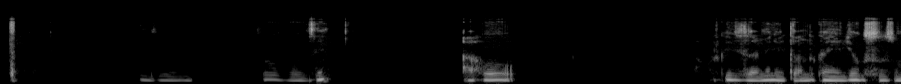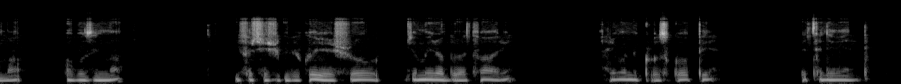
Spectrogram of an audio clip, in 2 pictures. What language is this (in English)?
Kinyarwanda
